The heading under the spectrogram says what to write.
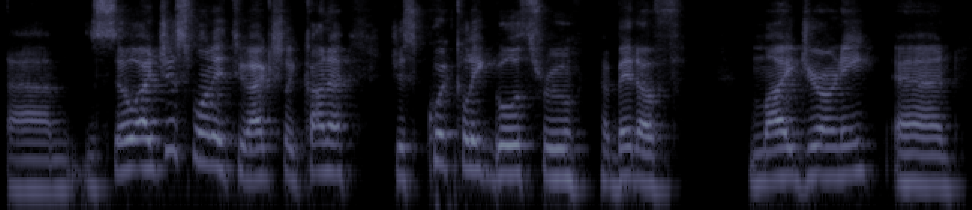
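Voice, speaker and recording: A middle-aged man with a French accent, a farmer giving an online slide presentation over a video call, speaking haltingly with many fillers and restarts. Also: on the high side, a little mellow. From France. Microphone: video call webcam.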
